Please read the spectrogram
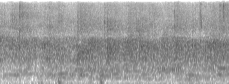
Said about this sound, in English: Very, very light applause because people don't want to make it a competition between with a double mastectomy, lady.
